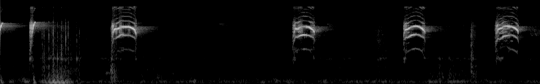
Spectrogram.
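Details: Plain-throated sunbird calls used to stimulate caged birds into song: a brief high note and soft rustle, then four piercing, arched chirps with bright overtones at uneven one-to-two-second gaps.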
